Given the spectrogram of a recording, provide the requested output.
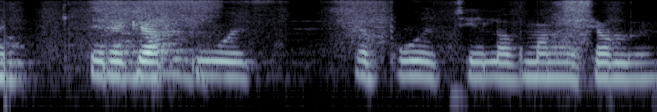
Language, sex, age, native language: Icelandic, male, 11, Icelandic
